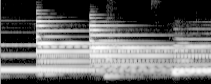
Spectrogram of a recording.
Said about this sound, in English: Then he took a deep breath and rang the bell.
